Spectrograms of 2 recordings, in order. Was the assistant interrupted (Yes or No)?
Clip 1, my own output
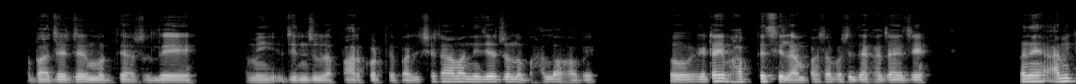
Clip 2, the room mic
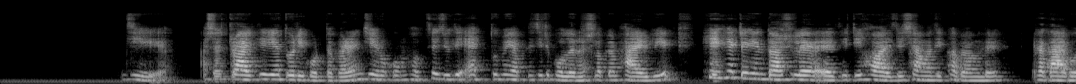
Yes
